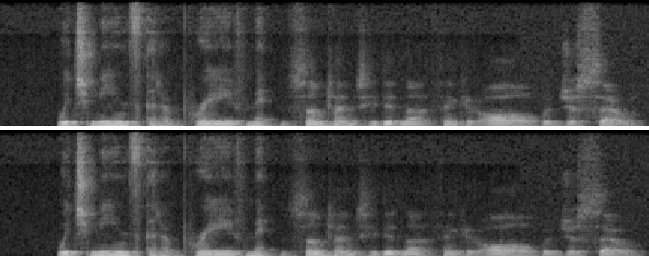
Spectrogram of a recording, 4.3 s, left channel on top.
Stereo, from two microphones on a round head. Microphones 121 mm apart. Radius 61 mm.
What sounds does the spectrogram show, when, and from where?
0.4 s a woman speaking: 5° right (ahead or behind), 1.0 m
1.9 s a man speaking: 25° left (ahead or behind), 1.0 m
